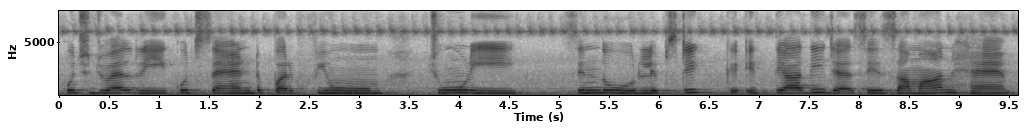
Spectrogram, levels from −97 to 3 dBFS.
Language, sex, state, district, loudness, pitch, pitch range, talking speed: Hindi, female, Jharkhand, Deoghar, -12 LUFS, 230 Hz, 220-245 Hz, 75 wpm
